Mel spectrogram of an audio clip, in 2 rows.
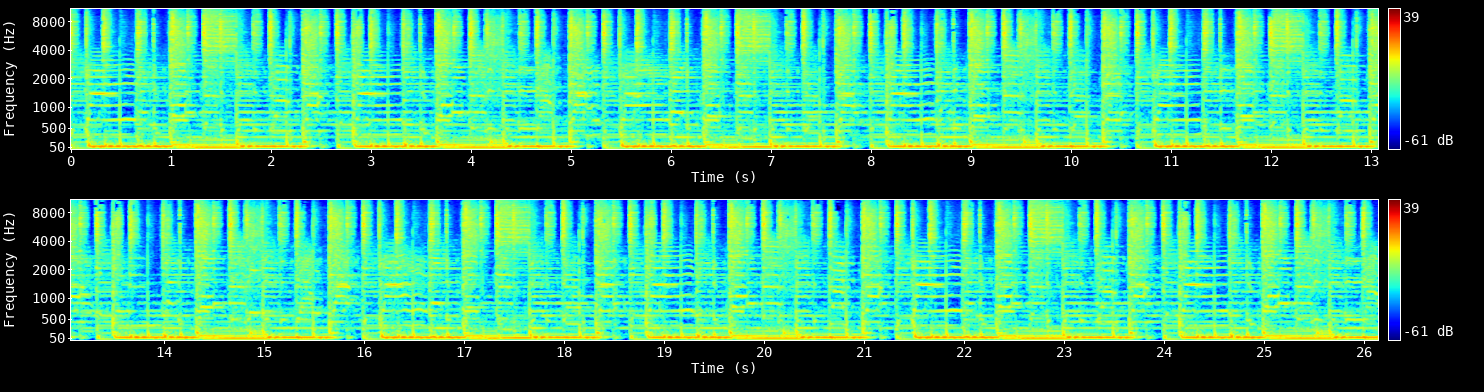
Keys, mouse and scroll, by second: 0.4 click, 1.1 click, 1.6 right click, 2.2 click, 6.5 click, 7.2 click, 8.5 KP_6, 9.1 KP_Enter, 10.9 click, 11.9 middle click, 14.0 click, 15.0 shift+right click, 16.8 click, 17.4 click, 18.6 click, 19.5 middle click, 21.1 click, 22.2 click, 23.2 right click, 23.7 click, 25.3 click.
